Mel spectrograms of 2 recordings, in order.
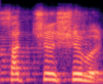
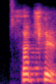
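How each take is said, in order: First: An extra vowel drags it into three syllables. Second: It is said crisply in just two syllables. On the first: The speaker calls it wrong. "Not such a Shiv. Don't like don't drag it" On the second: The speaker calls it right. "It's just two syllables"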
